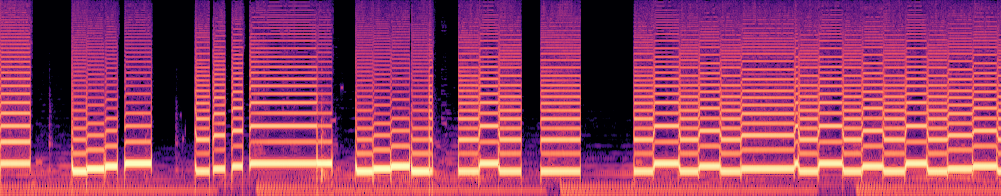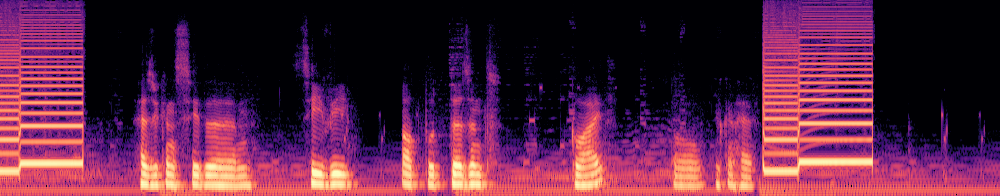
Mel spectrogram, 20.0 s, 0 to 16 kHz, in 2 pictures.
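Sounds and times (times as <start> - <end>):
buzzy synth notes: 0.0 - 10.9, 17.6 - 18.8.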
